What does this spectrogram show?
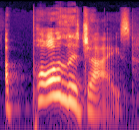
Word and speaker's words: apologize: सबसे पहला है apologize, apologize। पॉ पर इसका स्ट्रेस है, पॉ हम जोर से बोलते हैं, apologize।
